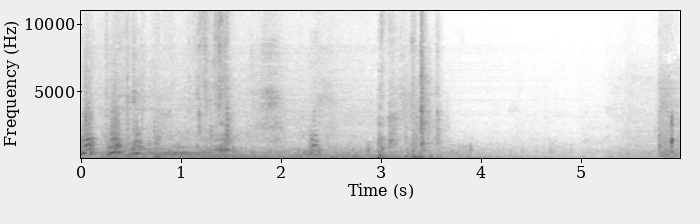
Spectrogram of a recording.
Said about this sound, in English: We'd have shut that mutt out there up. Saves on an alarm system, though, eh? Monster dog in your 4x4.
